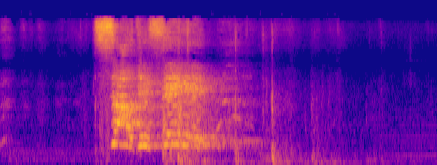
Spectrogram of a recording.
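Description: A young woman screams loudly in fear.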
